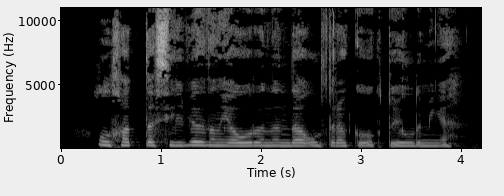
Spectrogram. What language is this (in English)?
Bashkir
